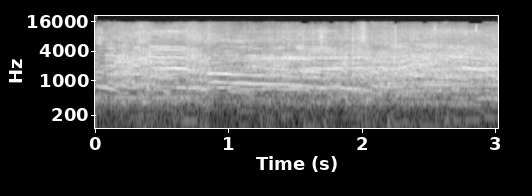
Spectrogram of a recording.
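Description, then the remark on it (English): A dense, steady crowd roar outside Boris Johnson's home in North London, with many overlapping voices shouting and chattering at once, loud and continuous throughout, with a few rising calls poking above the din. “And that was just the friendly crowd waiting outside his home in North London.”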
